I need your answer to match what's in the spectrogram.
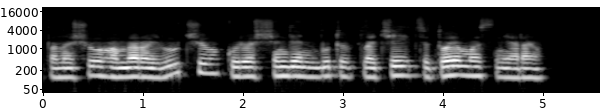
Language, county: Lithuanian, Šiauliai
